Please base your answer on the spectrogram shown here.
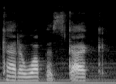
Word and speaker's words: Attawapiskat: It's actually pronounced Attawapiskat in Cree, which I believe means the place between the rocks.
